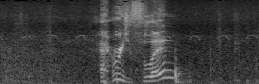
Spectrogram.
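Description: A young man answers with animation, close by.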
